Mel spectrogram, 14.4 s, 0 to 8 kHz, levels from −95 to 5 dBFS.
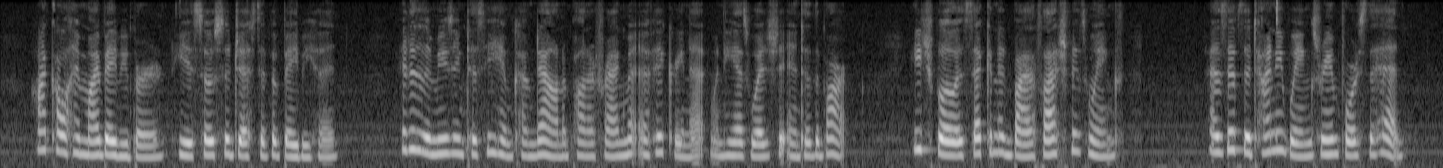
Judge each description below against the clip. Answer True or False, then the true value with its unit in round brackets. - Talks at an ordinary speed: False (215 wpm)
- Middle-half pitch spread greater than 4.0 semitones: False (3.1 semitones)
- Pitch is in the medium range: False (250 Hz)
